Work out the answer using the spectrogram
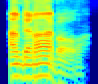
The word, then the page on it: undeniable: British English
